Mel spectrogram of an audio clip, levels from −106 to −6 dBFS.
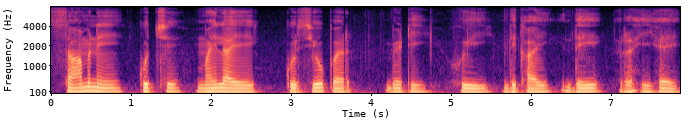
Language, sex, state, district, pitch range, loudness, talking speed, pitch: Hindi, male, Rajasthan, Jaipur, 110-120 Hz, -19 LUFS, 85 wpm, 110 Hz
